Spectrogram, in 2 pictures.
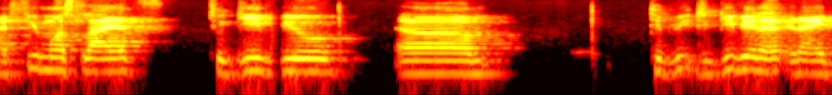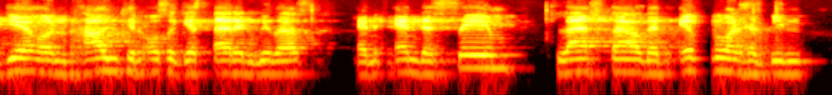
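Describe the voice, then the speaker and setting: A man from South Africa speaking on a video call, giving a motivational sales presentation in a halting way, full of fillers and restarts. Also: on the high side, pushed and bright. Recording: echoey room audio.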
